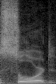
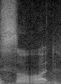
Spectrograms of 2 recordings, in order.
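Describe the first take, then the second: First: It is said in a non-Trinidadian accent. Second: It is said in a Trinidadian accent. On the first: The speaker calls it wrong. "in Trinidad, we don't say sword" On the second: The speaker calls it right. "we say sword"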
